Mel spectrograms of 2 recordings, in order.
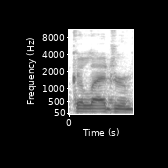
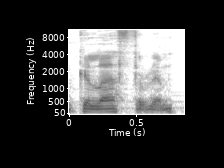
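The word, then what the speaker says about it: Galadhrim: He does come with a unit of Galadrum swordsmen, so you have both the Galadrum archers. Sorry, you pronounce it with a TH, so Galathrum.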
